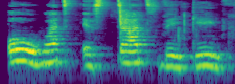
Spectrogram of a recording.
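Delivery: ordinary talk, nothing marked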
